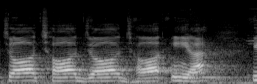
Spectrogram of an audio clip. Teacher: च वर्ग जो होता है जैसे च छ ज झ ञ इसका स्थान कहां होता है तालु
